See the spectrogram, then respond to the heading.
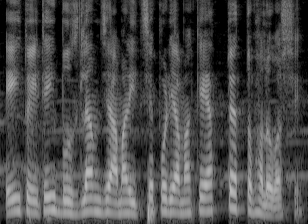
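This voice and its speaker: Woman playing a low-voiced teasing young lover man. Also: a little fast, faint music behind, natural voice. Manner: playful, smug, tender declarations.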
